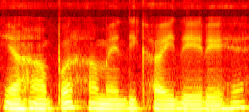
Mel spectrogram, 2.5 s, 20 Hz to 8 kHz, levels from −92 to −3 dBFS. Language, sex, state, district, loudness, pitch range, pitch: Hindi, male, Himachal Pradesh, Shimla, -13 LUFS, 120-140 Hz, 125 Hz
